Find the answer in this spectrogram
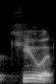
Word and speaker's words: CUAET: residents in Canada for qit holders that's the way I pronounce this this acronym that the uh Canadian government came up with we'll get into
